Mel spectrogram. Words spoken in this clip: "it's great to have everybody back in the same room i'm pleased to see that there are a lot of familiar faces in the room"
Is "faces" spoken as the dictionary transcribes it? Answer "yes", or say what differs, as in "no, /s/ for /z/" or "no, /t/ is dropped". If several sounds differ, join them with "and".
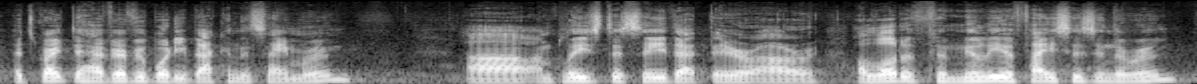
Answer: yes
